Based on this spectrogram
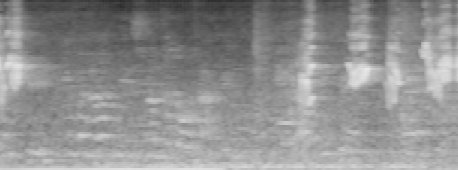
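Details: Pet crested myna kept at home in the Philippines, described as a mimic bird: a few short, bright chirps and squawky notes around the two-to-three second mark, after a low steady hum; faint household noise behind.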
